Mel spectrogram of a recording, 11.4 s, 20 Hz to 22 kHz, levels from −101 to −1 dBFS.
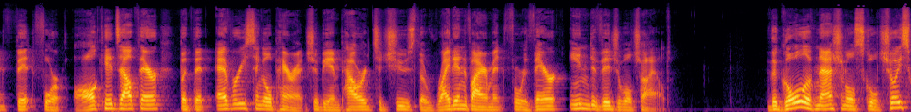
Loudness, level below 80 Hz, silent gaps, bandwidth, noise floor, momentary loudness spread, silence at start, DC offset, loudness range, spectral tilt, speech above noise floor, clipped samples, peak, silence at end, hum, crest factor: -17 LUFS; -52 dBFS; none; 16.5 kHz; -77 dBFS; 11 LU; 0 s; under 0.1%; 4 LU; -5 dB/octave; 60 dB; under 0.1%; 0 dBFS; 0 s; none; 16 dB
